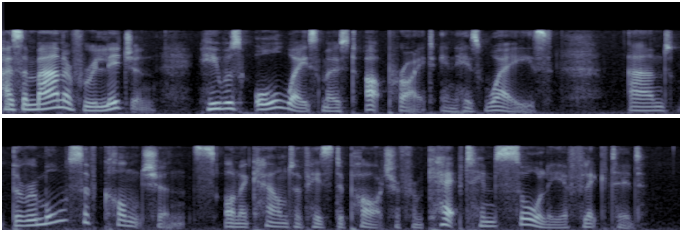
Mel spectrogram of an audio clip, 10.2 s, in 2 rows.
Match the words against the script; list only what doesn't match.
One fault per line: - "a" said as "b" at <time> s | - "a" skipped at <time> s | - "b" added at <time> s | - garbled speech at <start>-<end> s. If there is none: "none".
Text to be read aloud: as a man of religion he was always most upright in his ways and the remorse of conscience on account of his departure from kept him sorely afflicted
none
